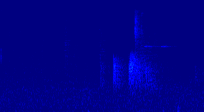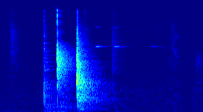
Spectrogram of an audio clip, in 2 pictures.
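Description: A pool shot: the cue strikes the cue ball and the balls knock together in a quick cluster of sharp clicks about four seconds in. The last click is the loudest and rings briefly.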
